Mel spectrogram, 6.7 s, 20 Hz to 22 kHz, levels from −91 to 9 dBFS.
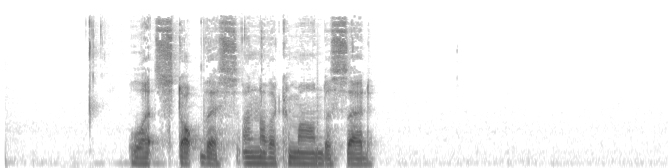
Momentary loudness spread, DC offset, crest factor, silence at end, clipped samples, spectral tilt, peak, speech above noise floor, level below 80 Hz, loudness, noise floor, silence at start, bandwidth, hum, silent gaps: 14 LU; under 0.1%; 22 dB; 3 s; under 0.1%; -4.5 dB/octave; -10 dBFS; 50 dB; -64 dBFS; -28 LUFS; -78 dBFS; 0.9 s; 16 kHz; none; none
